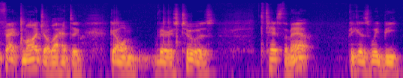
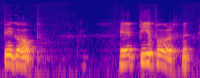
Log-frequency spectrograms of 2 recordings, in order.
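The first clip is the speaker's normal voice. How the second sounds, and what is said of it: Put-on Caribbean accent. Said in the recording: “I'm using my Caribbean vernacular. ... Shouldn't do the accent.”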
